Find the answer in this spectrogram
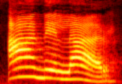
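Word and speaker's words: anhelar: É um verbo e se diz anelar. Anelar. Muitas pessoas veem o NH e dá muita vontade de fazer esse som do português do NH, né?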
